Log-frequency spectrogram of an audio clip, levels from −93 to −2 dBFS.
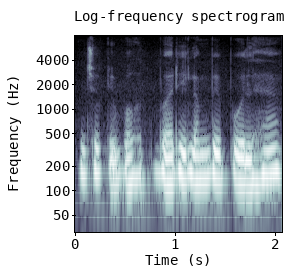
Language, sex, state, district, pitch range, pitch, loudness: Hindi, male, Bihar, Patna, 135-160 Hz, 145 Hz, -14 LUFS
